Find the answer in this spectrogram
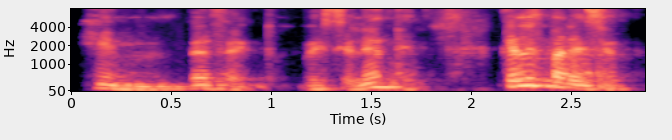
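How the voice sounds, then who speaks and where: A man's voice: mid-range voice, expressive, moderate pace, a little mellow, far from the mic, rough recording. A man teaching an English class in Spanish, patiently repeating words and checking understanding. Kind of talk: online class, explaining in Spanish.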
